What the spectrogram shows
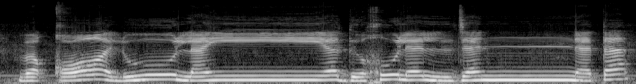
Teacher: यहाँ पे कलकला भी हो रहा है दाल के ऊपर साकिन की वजह से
